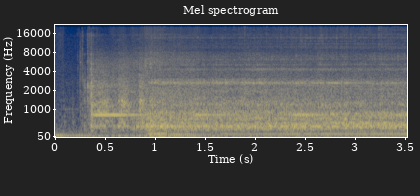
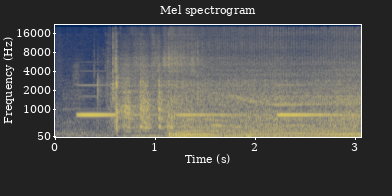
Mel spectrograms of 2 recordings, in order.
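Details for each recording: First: 2012 Honda Civic Si with non-working AC: engine catches and idles with a harsh steady screech and grind like nails on a chalkboard; accessory belt drive squeal from failed idler and tensioner pulleys and AC compressor. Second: 2012 Honda Civic Si with a loud engine-bay noise, run for a few seconds with the serpentine belt removed: smooth steady idle, noise gone, ruling out clutch and crankshaft main bearing and pointing to the belt drive system.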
